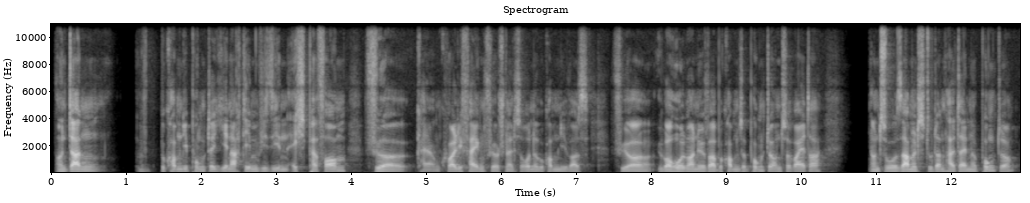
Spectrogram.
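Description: A man's voice: medium pitch, steady tone, normal speed, darkish tone. A young man co-hosting a podcast, casually answering listener questions in an easygoing, colloquial way. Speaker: podcast co-host.

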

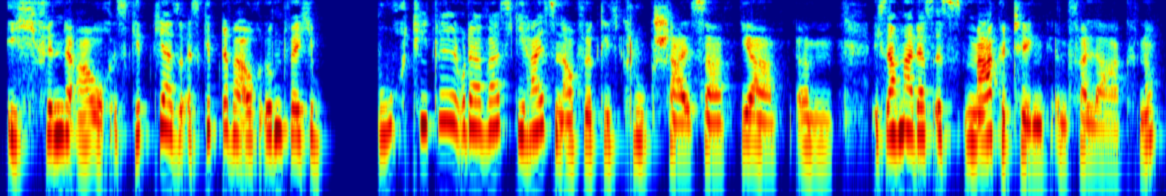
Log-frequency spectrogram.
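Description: A woman's voice: fairly high pitch, expressive, a little slow. A woman speaking as a guest author in a casual conversation, chatty and self-deprecating. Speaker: guest author and quiz writer. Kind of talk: casual chat.

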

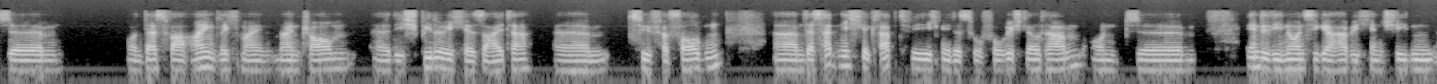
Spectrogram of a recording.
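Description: A man's voice: mid-range voice, no room sound, lo-fi sound. Hesitant man in his fifties. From Australia. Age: 50s. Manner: hesitant, many fillers and pauses. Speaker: golf teacher and senior champion guest. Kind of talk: podcast interview.

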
